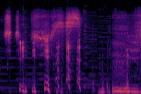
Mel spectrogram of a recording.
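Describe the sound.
Someone imitates snoring with their voice: a few short, throaty grunting bursts, then a loud, rough, rumbling snore held for the last second or so.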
